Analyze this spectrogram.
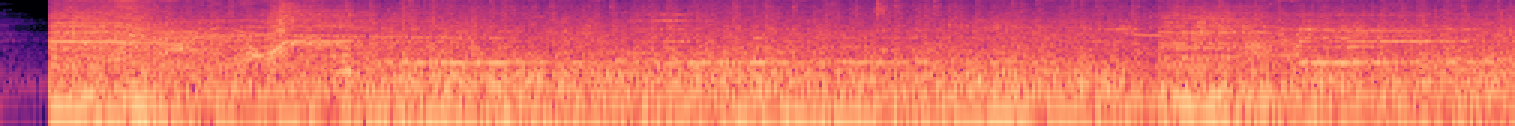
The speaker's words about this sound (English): Now, Rita can't hear anything because she's outside painting and there's a train coming by, drowning out all the screaming.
